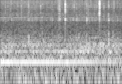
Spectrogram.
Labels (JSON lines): {"label": "anthrophony, boat engine", "recorder": "HydroMoth"}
